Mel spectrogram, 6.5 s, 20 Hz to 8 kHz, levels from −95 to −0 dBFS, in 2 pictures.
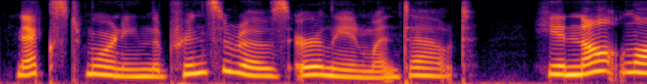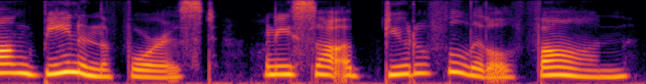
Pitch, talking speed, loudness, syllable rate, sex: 245 Hz, 225 wpm, -18 LUFS, 5.7 syllables/s, female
